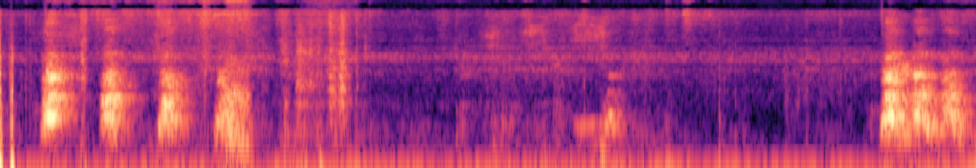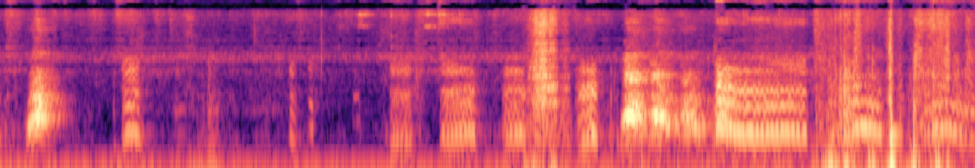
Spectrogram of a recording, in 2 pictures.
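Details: Two-week-old black Labrador puppies in a winter litter in Colorado, USA, eyes just opening and learning to crawl, giving short squeaky calls in bursts, with gaps of quiet and a low hum beneath.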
